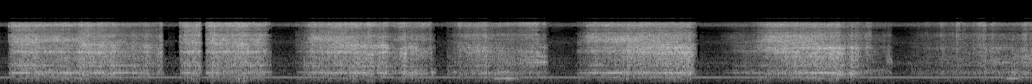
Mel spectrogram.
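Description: A turning tool cuts a spinning yew blank on a wood lathe, shaping a rounded snout. It makes a loud, rough scraping hiss in about six passes of a second or so, with short breaks between them. The lathe's motor hums steadily underneath.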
